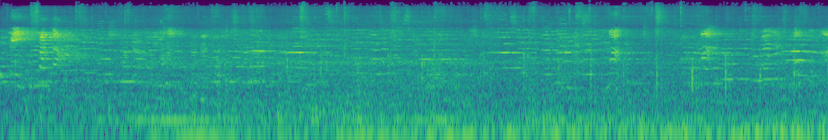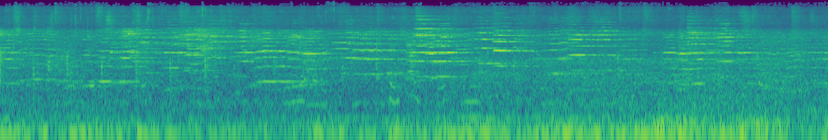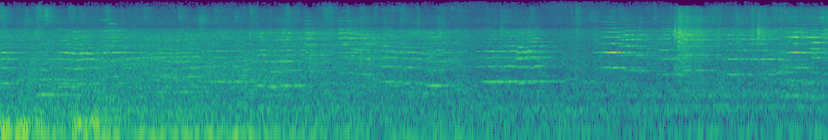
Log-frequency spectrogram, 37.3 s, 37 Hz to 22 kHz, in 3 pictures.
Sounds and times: Pedestrians 0.0 - 37.2
violist 0.0 - 37.2

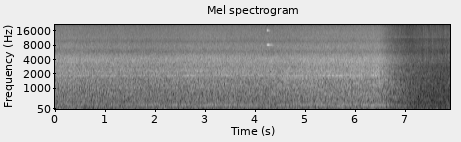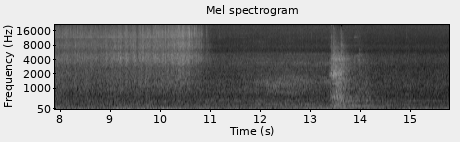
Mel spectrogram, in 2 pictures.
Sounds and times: car washing street 0.0 - 11.7

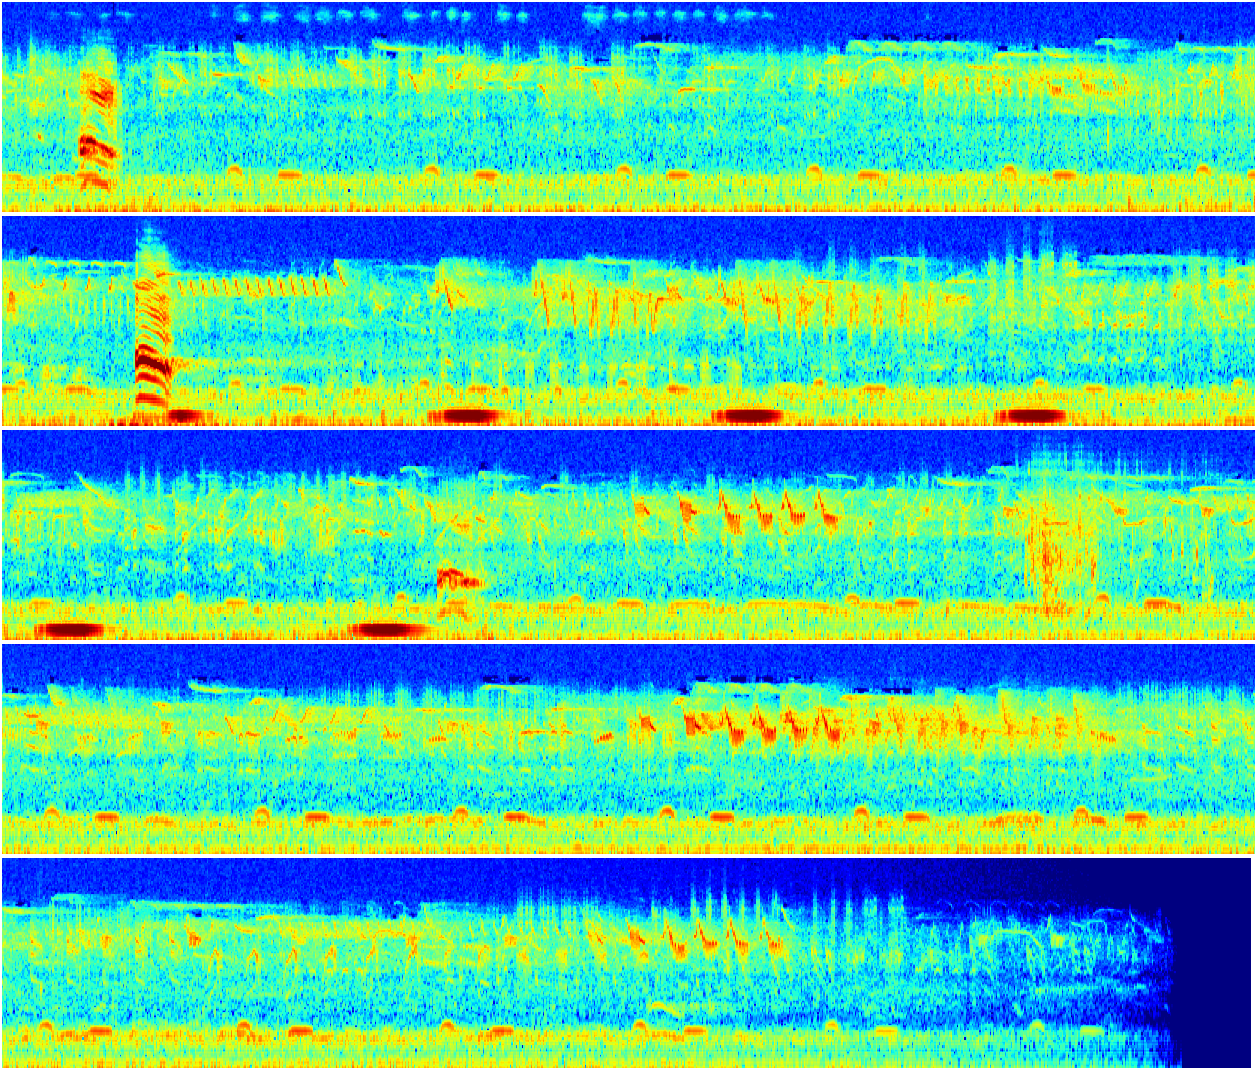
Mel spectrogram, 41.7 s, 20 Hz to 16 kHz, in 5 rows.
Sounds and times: bitterns fly over, calling 0.0 - 2.2
bitterns fly over, calling 8.0 - 39.2

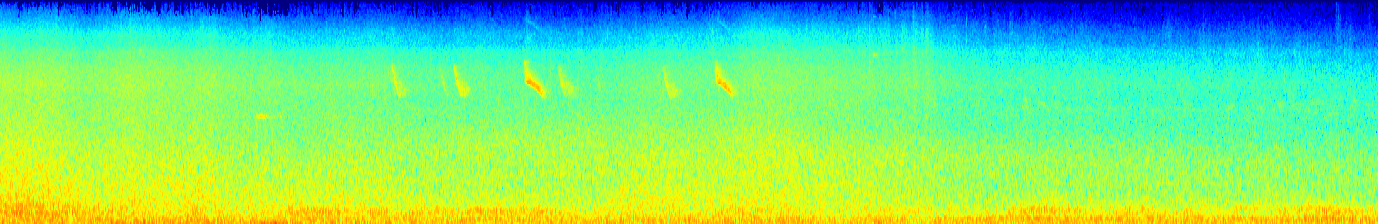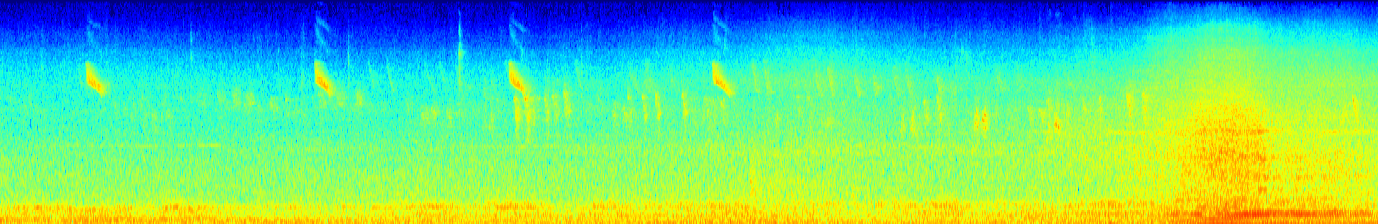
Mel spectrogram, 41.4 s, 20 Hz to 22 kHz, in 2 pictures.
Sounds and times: Wind 0.0 - 41.3
Birds singing 22.0 - 38.3
Traffic Sound 34.1 - 41.3

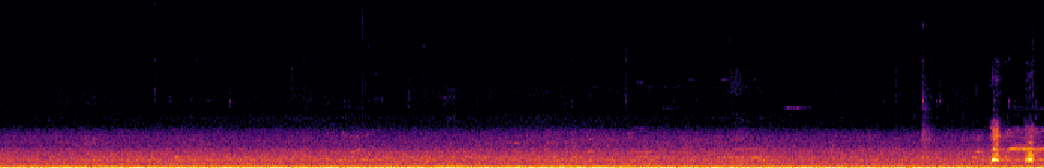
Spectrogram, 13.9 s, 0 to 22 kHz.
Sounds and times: Pedestrian 0.0 - 13.9
Traffic Sound 3.1 - 13.9
Dogs barking 13.2 - 13.9

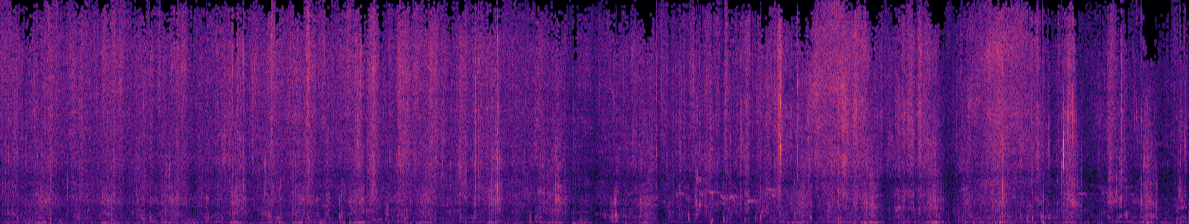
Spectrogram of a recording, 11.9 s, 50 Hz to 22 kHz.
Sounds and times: Horses eating 0.0 - 11.8

